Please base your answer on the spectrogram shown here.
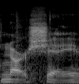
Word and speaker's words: Narshe: Or Narshe. It's actually pronounced Narshe, according to the Japanese name.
